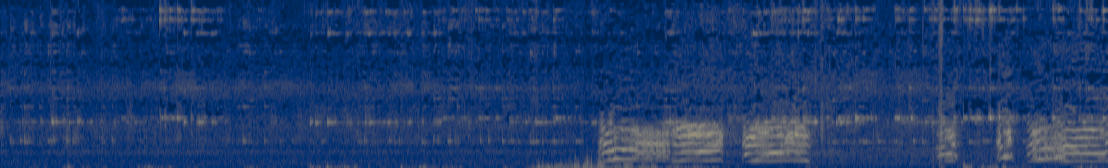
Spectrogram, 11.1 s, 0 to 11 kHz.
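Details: Beagles on hare practice in Crete, 2022, red-blue tick and lemon-white dogs; rustling movement through cover, then a run of loud quavering bays in quick bursts, with a steady high hum throughout.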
